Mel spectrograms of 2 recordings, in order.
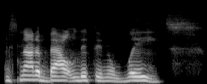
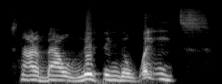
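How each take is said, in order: First: "not" hit hardest and falling; stress on not. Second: "lifting" hit hardest and falling; stress on lifting. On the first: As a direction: lean on "not" in "It's not about lifting the weights". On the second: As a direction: lean on "lifting" in "It's not about lifting the weights". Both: Shown as a demonstration.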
